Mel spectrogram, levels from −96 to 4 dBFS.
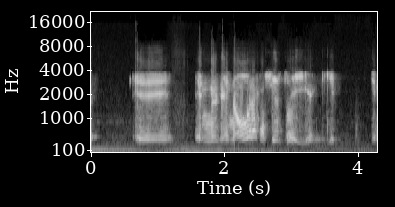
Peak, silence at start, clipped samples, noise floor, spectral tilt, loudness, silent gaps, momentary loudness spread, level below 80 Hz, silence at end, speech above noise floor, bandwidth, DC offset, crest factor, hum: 0 dBFS; 0 s; under 0.1%; -46 dBFS; -1.5 dB/octave; -17 LUFS; none; 8 LU; -54 dBFS; 0 s; 28 dB; 14.5 kHz; under 0.1%; 20 dB; none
